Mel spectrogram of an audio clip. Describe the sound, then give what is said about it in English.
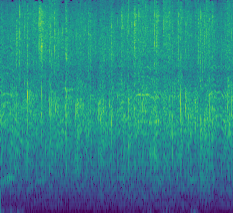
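An audience claps steadily in praise to God, a dense wash of many hands, loud and sustained for the whole stretch with no voices rising above it. “Come on, clap your hands.”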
